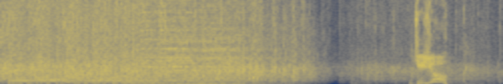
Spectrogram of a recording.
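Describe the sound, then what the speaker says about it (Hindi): Loud applause from a television comedy show studio audience fills the first three seconds, then fades as a voice speaks, ending with a brief rising whistle-like sound. "एक बार जोरदार ताली"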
